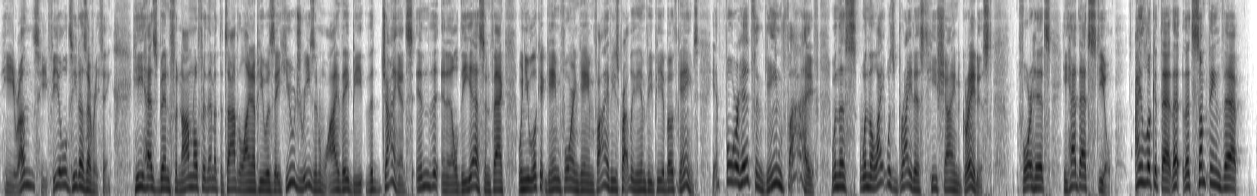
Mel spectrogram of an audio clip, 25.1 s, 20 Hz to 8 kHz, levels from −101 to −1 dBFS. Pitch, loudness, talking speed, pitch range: 140 Hz, -19 LUFS, 195 wpm, 125-175 Hz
